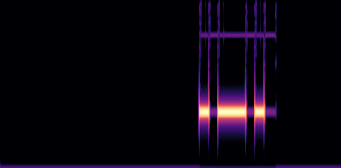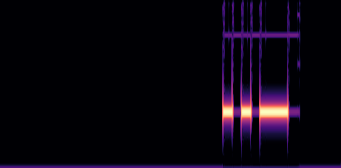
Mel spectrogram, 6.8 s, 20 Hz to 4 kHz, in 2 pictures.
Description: Morse code, heard as a keyed tone, about 13 wpm, 800 Hz. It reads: R U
